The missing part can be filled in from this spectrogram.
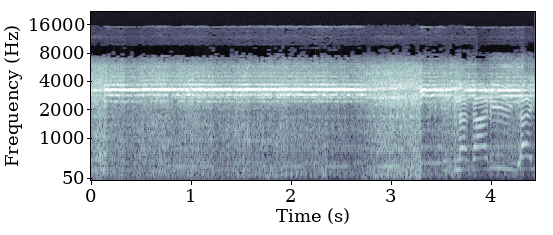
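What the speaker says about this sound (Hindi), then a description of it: "इतना गाड़ी चल रही है कि आवाज़ हम लोग का सुनाई नहीं दे रहा होगा" Heavy road traffic roars continuously and loudly along a busy street, a dense wash of engine and tyre noise, with voices talking over it toward the end.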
